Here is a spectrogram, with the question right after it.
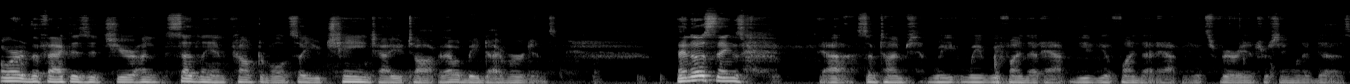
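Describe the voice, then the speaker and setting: A man's fairly low, dark, mellow voice, somewhat breathy, with lively intonation at a moderate pace. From Kentucky. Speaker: college instructor. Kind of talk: lecture. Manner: halting, many fillers and repetitions.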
